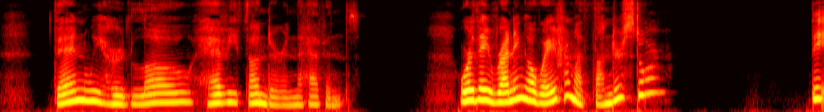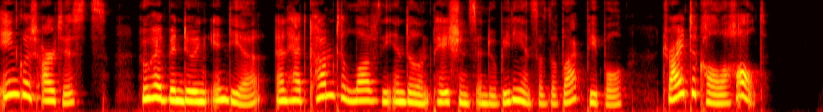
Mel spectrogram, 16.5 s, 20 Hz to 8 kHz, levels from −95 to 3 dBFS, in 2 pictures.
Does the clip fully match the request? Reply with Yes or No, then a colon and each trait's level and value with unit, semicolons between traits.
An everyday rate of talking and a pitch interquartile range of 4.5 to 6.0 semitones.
Yes: average, 160 wpm; average, 5.0 semitones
